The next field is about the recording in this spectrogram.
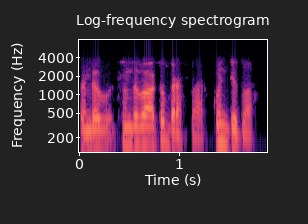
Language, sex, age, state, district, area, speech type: Kashmiri, male, 18-30, Jammu and Kashmir, Kulgam, rural, conversation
